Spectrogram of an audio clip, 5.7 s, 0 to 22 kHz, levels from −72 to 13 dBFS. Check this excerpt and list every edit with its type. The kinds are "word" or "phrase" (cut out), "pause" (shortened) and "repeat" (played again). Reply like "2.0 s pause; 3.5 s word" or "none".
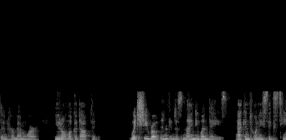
3.4 s word; 4.6 s pause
